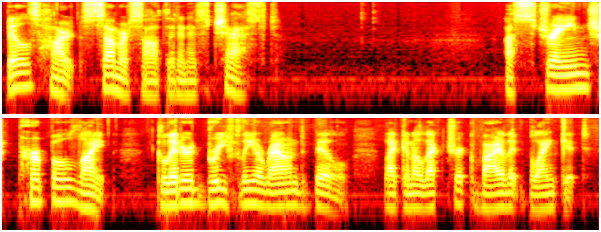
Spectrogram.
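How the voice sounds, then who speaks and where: Deep-voiced man narrating a story, unhurried. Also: bright, forceful tone, no room sound. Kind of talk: expressive scripted story narration.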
